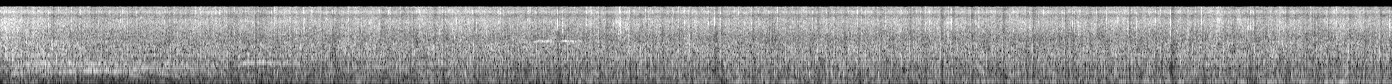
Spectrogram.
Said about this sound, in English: Please join me in a round of applause for these very special cast members.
